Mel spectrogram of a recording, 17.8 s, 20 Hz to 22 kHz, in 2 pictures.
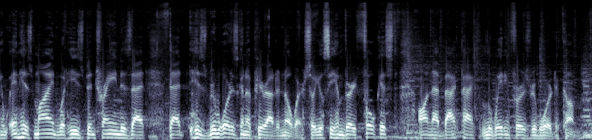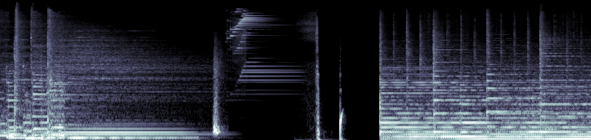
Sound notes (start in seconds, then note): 9.1 funky upbeat music; 12.3 frame whooshing; 12.3 chimes tinkling; 14.6 dramatic music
